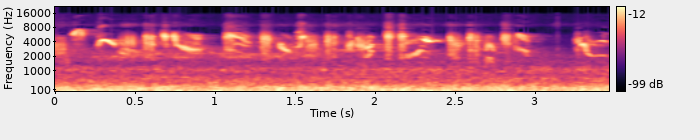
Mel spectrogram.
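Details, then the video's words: Sardinian warbler giving a continuous fast, rattling and scratchy song with quick looping whistled twists throughout, set against a constant low background hum. "סבכי שחור ראש מצייץ Curruca melanocephala is tweeting"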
